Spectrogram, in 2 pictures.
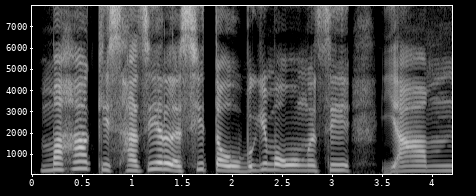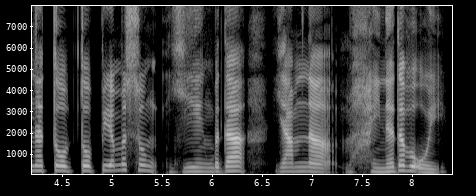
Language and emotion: Manipuri, disgusted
